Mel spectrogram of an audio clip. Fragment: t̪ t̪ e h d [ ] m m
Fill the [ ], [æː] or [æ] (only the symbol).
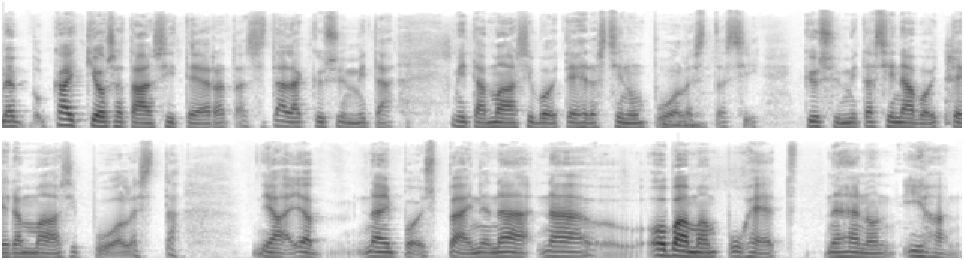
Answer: æ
